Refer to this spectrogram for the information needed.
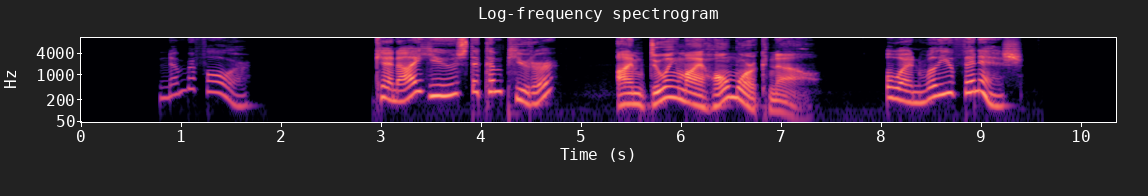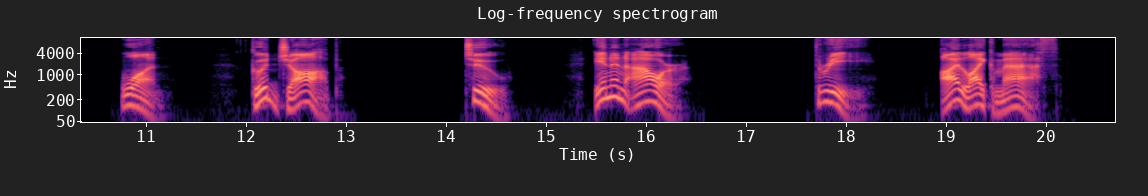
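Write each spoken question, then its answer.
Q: When will you finish?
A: 2: In an hour.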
